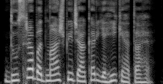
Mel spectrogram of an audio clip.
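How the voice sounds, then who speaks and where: A woman's voice: mid-range voice, lively intonation, normal speed, no room sound, clean studio sound. A woman narrating a scripted story as host and storyteller.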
